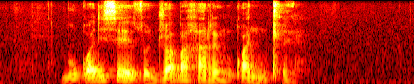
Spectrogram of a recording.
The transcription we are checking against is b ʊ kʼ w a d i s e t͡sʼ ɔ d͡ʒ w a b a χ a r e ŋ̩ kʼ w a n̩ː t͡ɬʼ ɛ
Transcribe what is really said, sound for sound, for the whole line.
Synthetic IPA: b ʊ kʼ w a d i s e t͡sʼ ɔ d͡ʒ w a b a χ a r e ŋ̩ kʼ w a n̩ː t͡ɬʼ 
